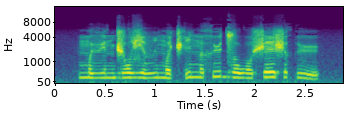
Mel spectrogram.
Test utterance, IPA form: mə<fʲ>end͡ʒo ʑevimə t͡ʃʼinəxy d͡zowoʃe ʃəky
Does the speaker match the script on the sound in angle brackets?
no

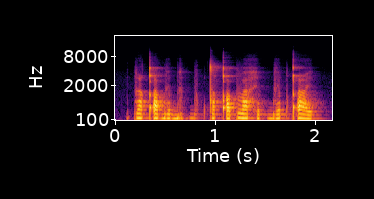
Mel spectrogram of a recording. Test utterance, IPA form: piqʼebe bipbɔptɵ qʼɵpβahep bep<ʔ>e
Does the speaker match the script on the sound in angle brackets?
no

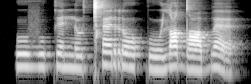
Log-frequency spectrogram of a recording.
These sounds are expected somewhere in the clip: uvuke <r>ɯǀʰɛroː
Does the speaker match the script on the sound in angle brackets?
no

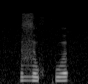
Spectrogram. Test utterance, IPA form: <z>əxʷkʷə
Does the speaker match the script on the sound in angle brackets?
yes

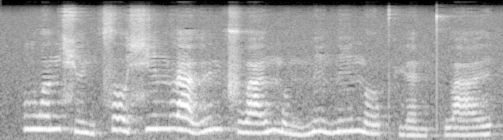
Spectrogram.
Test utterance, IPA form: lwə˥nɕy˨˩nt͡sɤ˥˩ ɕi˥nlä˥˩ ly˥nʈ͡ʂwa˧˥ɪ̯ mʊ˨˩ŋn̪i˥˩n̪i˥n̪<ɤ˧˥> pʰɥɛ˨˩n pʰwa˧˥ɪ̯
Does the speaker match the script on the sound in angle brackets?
yes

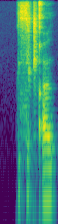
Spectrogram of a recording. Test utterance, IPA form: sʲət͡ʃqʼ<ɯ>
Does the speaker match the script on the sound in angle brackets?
yes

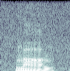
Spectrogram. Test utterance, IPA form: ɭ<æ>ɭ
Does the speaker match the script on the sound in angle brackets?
no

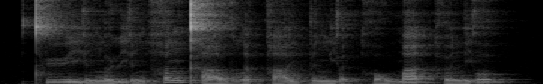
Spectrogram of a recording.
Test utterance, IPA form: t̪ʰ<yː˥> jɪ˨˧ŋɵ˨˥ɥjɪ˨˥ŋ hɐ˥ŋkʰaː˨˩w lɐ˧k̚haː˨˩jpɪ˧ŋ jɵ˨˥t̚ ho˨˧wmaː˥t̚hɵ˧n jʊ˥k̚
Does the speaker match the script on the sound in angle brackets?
no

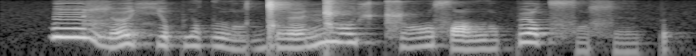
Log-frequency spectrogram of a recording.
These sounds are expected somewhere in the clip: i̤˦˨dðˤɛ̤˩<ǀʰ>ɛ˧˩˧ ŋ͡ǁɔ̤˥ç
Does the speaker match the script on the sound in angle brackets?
no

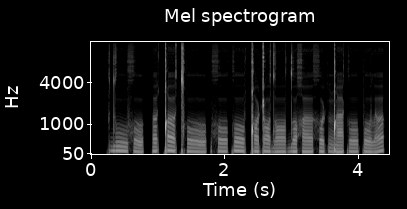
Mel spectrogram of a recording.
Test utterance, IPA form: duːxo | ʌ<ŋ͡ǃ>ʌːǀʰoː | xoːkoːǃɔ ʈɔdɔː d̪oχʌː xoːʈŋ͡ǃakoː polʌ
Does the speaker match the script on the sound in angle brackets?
no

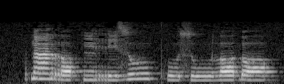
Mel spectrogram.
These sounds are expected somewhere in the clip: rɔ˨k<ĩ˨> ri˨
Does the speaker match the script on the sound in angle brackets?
yes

